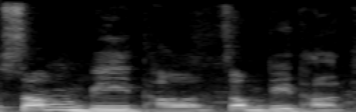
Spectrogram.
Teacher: इस अनुस्वार का उच्चारण किस में हो रहा है? म में।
